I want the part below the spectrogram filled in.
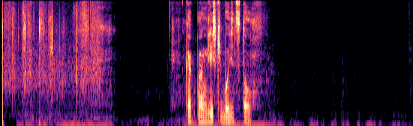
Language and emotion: Russian, neutral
